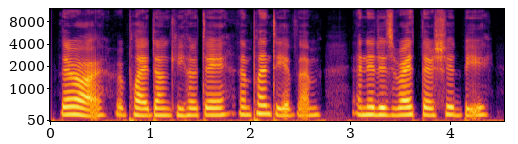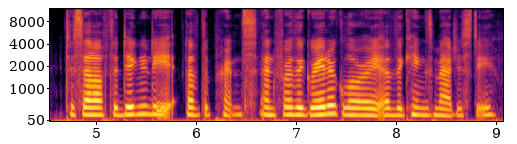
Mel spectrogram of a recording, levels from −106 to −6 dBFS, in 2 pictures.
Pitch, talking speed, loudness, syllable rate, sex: 215 Hz, 220 wpm, -17 LUFS, 5.9 syllables/s, female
